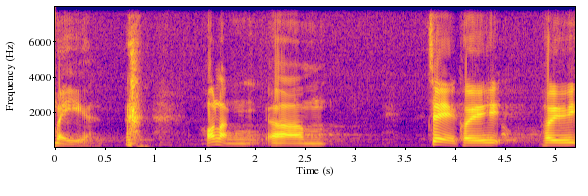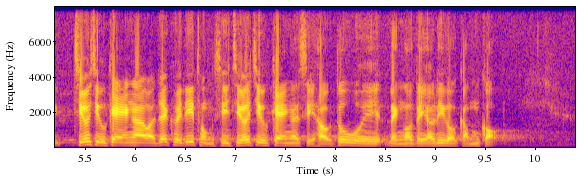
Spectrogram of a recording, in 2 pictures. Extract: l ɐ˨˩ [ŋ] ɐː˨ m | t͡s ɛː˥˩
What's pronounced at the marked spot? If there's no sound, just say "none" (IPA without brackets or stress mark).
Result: ŋ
